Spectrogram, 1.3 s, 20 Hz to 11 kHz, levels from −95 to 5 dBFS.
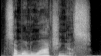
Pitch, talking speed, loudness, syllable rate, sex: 130 Hz, 140 wpm, -16 LUFS, 5.7 syllables/s, male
